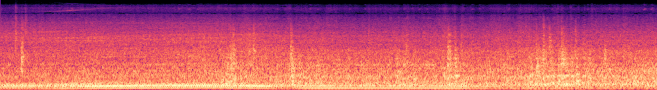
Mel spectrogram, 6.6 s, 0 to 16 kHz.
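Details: Range Rover L320, camera under car: scattered sharp rattles through road rumble over bumps at the rear; owner suspects exhaust or something further along, exhaust and nearby parts by the camera ruled out, a fix tried without success, source unfound.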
